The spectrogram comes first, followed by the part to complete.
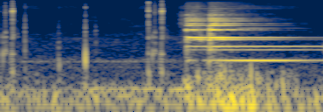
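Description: Subscribe-button sound effect: a few sharp mouse clicks, then a bright bell ding about a second and a half in that rings on and slowly fades.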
